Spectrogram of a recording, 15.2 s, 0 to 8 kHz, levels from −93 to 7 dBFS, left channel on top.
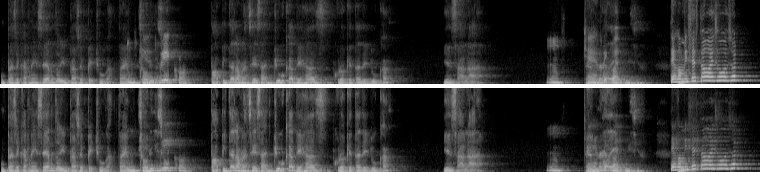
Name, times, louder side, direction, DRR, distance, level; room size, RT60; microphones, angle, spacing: voice 1, 0.0-3.4 4.2-7.9 8.9-9.7 11.7-12.8 13.5-13.7, right 2 dB, 75° right, 1.3 m, -29 dB
voice 2, 2.5-3.8 10.9-11.2 11.7-12.4 13.4-14.7, left 2 dB, 60° left, 1.7 m, -26 dB
26.5 x 21.0 x 9.3 m
head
